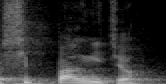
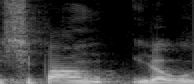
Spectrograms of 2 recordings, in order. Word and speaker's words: 시방: 수평으로 팔방, 거기다 위아래 하니까 십방이죠. 이걸 지금 한문 우리 도금할 때는 시방이라고 읽는데요. 십방이죠, 십방. 시방, 시방세계로 계속 확장해 가요.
